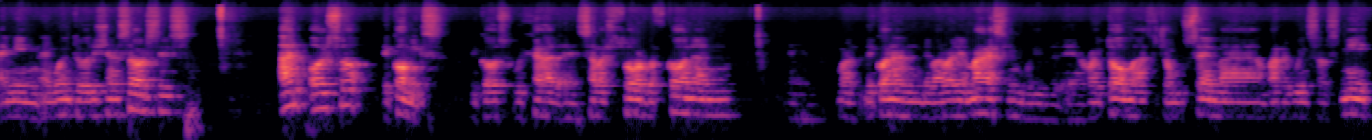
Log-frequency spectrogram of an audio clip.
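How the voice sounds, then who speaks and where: A man with a Spanish accent speaks at a moderate pace and medium pitch, with ordinary pitch variation. His loudness swings widely. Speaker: magazine editor and writer. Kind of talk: interview.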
